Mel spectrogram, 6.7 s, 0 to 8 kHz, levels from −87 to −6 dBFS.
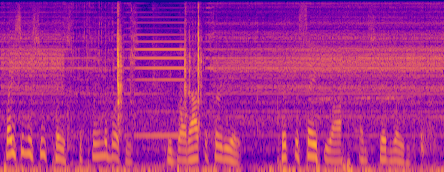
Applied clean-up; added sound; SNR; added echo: none; Vehicle; -2 dB; none.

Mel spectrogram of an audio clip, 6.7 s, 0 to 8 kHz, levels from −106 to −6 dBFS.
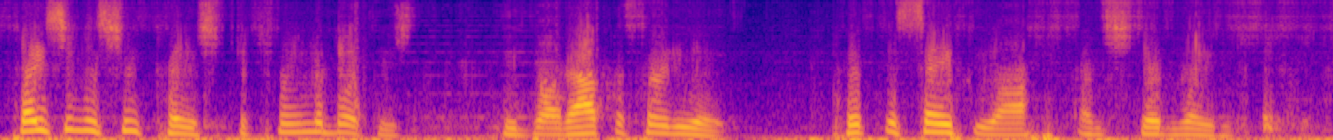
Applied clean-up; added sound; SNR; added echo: neural separator model SepFormer DNS4.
